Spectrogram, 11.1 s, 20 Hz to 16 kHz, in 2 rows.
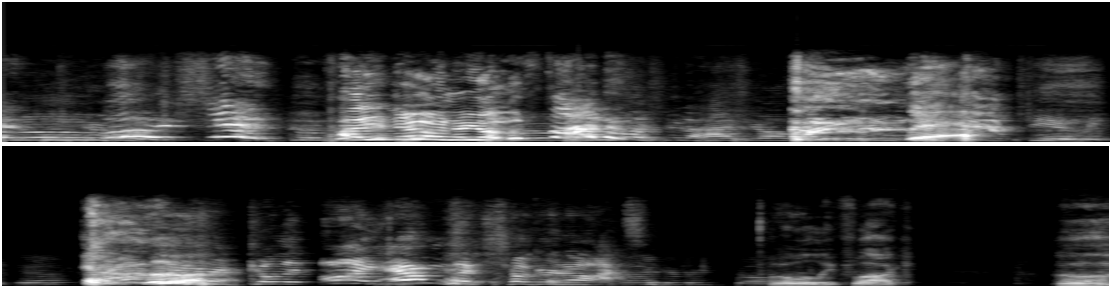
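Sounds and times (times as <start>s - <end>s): man coughing: 3.9s - 6.8s.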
